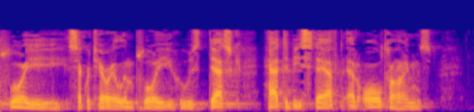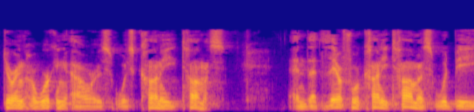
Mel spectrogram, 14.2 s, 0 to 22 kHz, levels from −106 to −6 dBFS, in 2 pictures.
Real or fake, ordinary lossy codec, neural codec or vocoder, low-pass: real; MP3, 32 kbps; none; 7.2 kHz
